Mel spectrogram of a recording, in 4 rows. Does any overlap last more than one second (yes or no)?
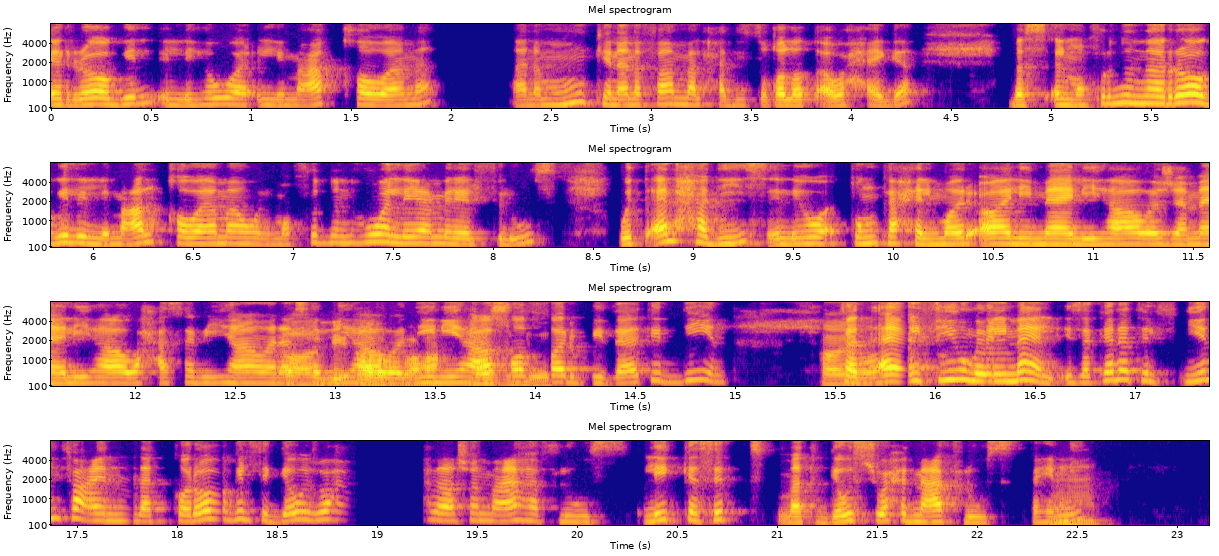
yes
